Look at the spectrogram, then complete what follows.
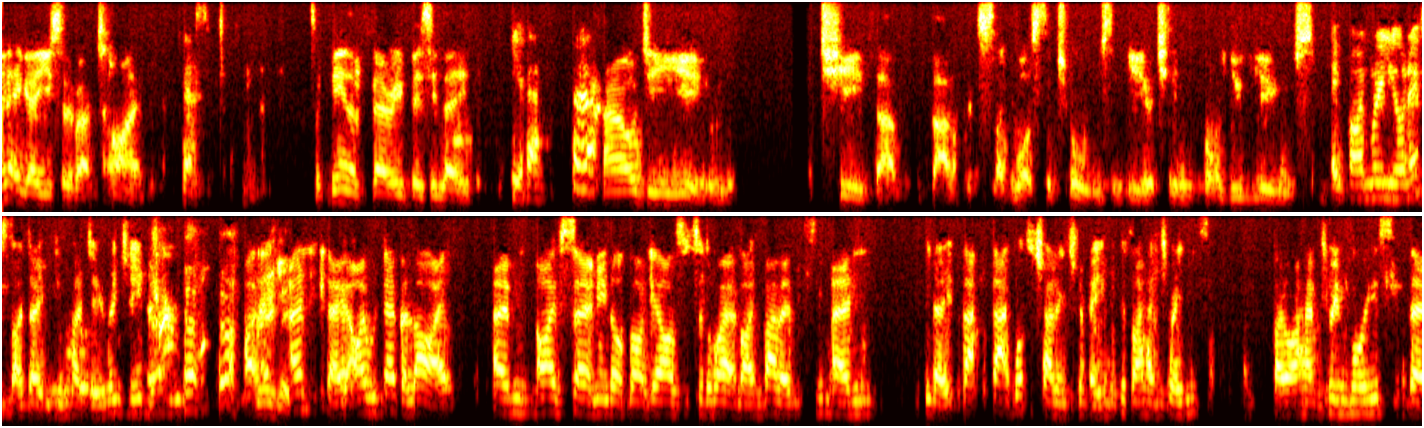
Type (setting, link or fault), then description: fault, poor sound quality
